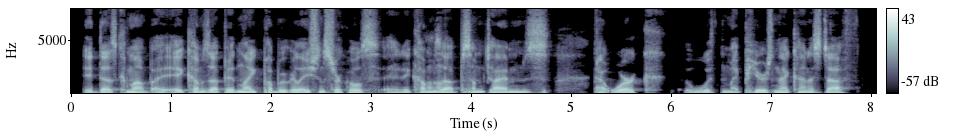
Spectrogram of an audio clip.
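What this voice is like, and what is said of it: Canadian accent. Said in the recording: “you do have a, if I may say so, Canadian accent”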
